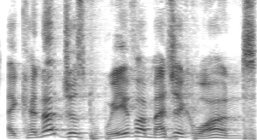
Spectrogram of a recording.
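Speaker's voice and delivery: high-pitched mock Indian accent; Seema Auntie. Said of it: "of Seema Auntie being like".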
